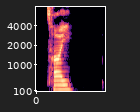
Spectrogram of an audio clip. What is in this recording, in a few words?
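"cain2", Teochew, chaoyang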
